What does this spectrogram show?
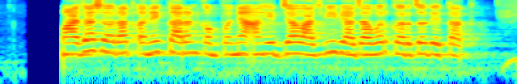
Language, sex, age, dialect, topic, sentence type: Marathi, female, 25-30, Standard Marathi, banking, statement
